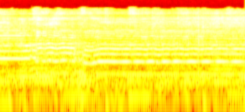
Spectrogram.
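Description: A woman singing live into a microphone, sliding into a long held note about a second in, over backing music with a low steady bass.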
